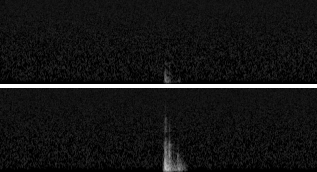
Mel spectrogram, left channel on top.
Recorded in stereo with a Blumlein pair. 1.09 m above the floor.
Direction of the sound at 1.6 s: 40° right.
